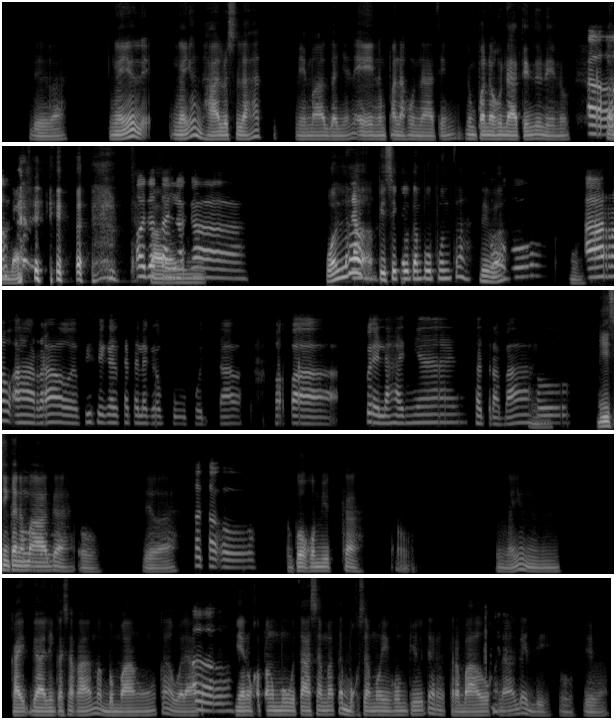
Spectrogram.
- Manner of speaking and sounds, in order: tapping; unintelligible speech; laugh; other background noise
- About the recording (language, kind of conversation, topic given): Filipino, unstructured, Ano ang tingin mo sa epekto ng teknolohiya sa lipunan?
